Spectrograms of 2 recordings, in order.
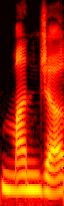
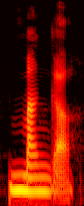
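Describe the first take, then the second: First: The g is soft, like a j. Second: The g is hard, like in go. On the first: The speaker calls it wrong. "it's not like manja, like Italian for eat" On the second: The speaker calls it right. "It's like manga"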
